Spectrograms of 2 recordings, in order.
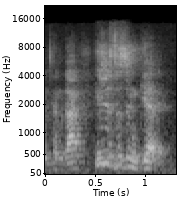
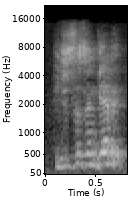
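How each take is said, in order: First: Said in the usual way. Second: Raised, higher fed-up voice; exasperated complaint. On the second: Acted. Woman complaining her guy doesn't get it, exasperated and raised. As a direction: huff it out, completely fed up with him.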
